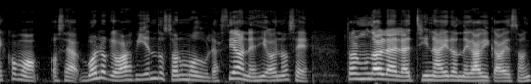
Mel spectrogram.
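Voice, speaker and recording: A woman speaks at a medium pitch. Her tone is bright and sharp, with lively intonation. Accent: Rioplatense. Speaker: writer and bookseller. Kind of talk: casual interview chat.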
